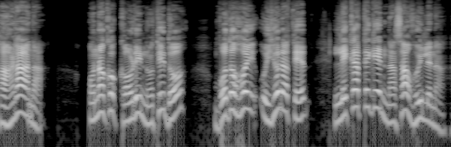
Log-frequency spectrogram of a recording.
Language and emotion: Santali, angry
